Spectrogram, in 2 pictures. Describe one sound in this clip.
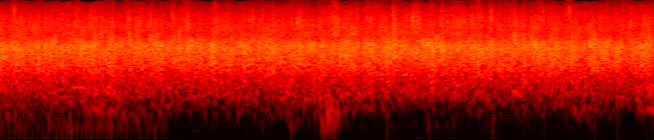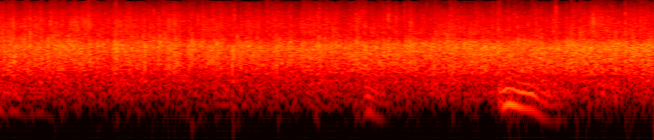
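A large studio audience applauds steadily in a big hall.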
